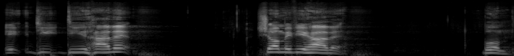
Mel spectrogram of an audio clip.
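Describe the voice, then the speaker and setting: Preacher: man from Peru with an American-sounding accent, high voice, hall reverb. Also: steady tone, measured pace, clear, resonant tone. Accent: American-sounding English. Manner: direct and coaxing, addresses the audience. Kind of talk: sermon.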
